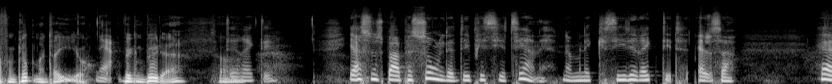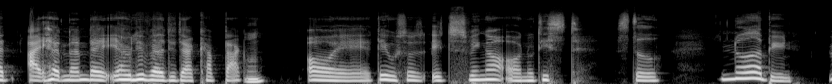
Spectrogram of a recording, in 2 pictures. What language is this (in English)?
Danish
